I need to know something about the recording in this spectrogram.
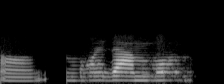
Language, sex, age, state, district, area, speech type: Assamese, female, 18-30, Assam, Dhemaji, urban, conversation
